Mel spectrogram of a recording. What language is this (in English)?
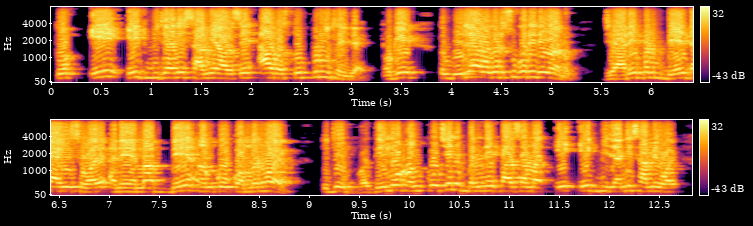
Gujarati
